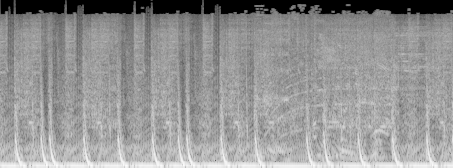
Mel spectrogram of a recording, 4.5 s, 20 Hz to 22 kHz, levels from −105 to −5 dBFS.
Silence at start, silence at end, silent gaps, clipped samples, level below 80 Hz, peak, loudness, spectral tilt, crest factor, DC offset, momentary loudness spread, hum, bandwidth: 0 s; 0 s; none; under 0.1%; -16 dBFS; -2 dBFS; -15 LUFS; -4.5 dB/octave; 12 dB; under 0.1%; 1 LU; none; 18 kHz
